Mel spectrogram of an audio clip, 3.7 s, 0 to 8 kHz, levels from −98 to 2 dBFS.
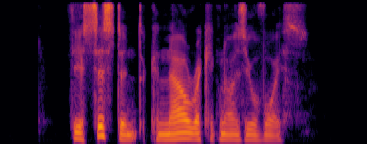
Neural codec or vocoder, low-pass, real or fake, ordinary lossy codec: none; 7.2 kHz; real; none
